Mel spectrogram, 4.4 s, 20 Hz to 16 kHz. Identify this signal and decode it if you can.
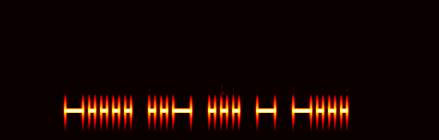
Morse code, heard as a keyed tone, about 20 wpm, 700 Hz. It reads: 6USTB
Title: Five Challenging Letter-Number Combinations 20wpm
